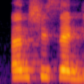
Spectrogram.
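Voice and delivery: ordinary delivery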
